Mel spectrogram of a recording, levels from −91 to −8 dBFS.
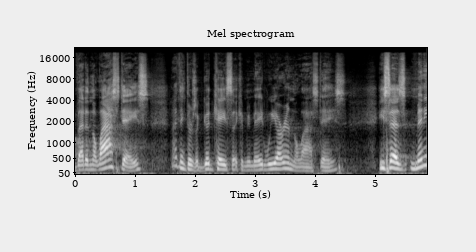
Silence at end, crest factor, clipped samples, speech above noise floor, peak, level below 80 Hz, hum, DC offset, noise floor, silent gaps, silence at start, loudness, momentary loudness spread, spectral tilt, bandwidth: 0 s; 20 dB; under 0.1%; 29 dB; -4 dBFS; -56 dBFS; none; under 0.1%; -53 dBFS; none; 0 s; -23 LUFS; 13 LU; -3.5 dB/octave; 19.5 kHz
